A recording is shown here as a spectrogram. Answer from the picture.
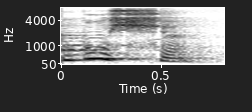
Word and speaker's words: bouche: ça لو كان نحي هذا الأو يعطيني بو، ولما نزيد الأو يتحول إلى بو. il faut bien prononcer la بو. وحرف الشين باللغة الفرنسية سي سي اش. la bouche ولازم نزيد ان او à la fin.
